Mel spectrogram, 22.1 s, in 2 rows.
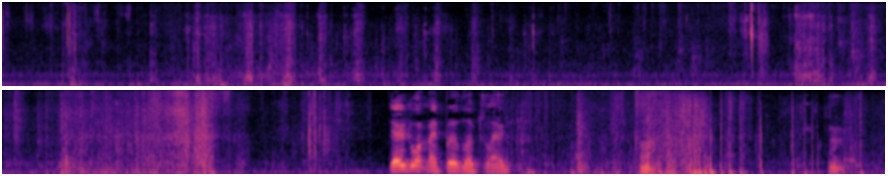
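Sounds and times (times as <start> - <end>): crunchy chewing: 0.0 - 15.6.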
